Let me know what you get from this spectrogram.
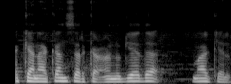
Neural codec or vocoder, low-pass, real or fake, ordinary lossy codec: none; none; real; none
